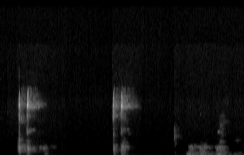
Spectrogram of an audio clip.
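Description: Faint, short clicks, about one a second.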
